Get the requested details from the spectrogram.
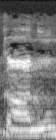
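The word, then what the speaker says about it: كانوا: Kanu means, and we write an alif which don't pronounce with a little circle.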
